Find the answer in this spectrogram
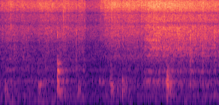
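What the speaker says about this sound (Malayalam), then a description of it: "ഇനി നമ്മൾ മാരിനേറ്റ് ചെയ്ത് വെച്ചിട്ടുള്ള കക്കയും കൂടെ ഇപ്പോൾ ഇതിലോട്ട് ചേർത്ത് കൊടുക്കാം." Marinated clam meat goes into a hot frying pan, giving a soft sizzle with a few sharp spatula scrapes and clicks as it is stirred, then a rising hiss of frying toward the end.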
